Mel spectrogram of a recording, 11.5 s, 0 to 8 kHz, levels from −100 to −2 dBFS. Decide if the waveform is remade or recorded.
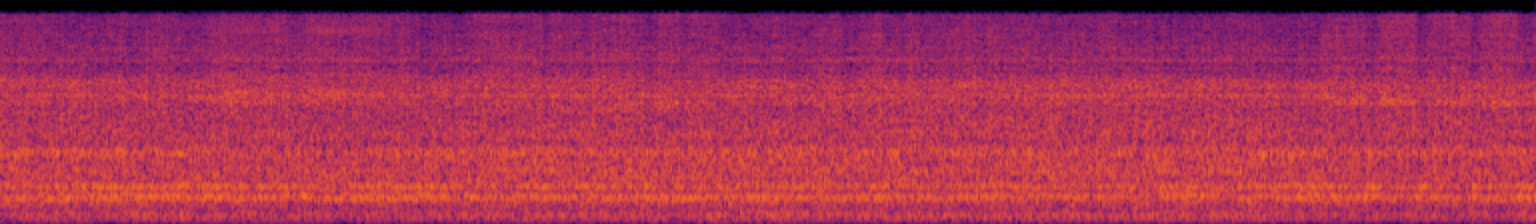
remade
